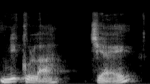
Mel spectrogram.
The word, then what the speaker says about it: Nicolas-Jay: And I should, by the way, it's it's spelled Nicholas J. For us, you know, um, Americans who are trying to find this label, pronounced Nicola J.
